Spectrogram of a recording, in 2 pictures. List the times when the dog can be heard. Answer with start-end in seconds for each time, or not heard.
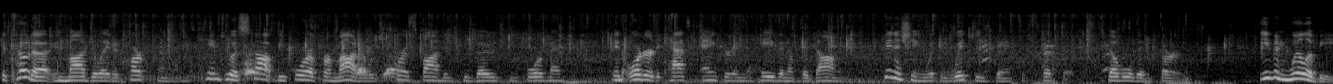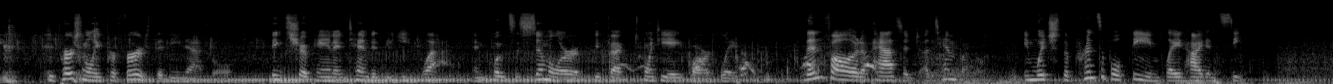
2.4-4.0, 9.7-11.2, 19.4-22.2.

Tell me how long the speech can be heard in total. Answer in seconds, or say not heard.
25 s.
